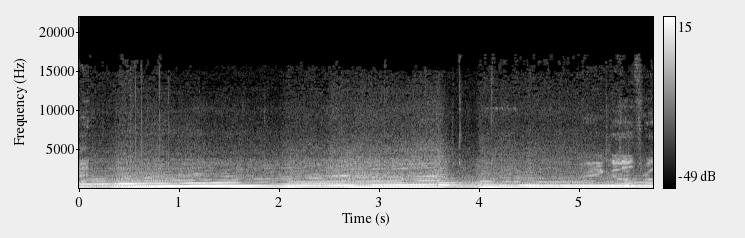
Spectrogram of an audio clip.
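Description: Ferrari 458 Italia V8 screaming at full throttle on a racetrack, a loud steady high-pitched wail that climbs through the revs, dips briefly near a shift, then pulls on again.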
